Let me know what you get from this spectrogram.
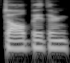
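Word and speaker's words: Dolbadarn: We here dismissed our Cambrian mountaineer, and easily found our way to Dalbet, pronounced Dalburn Castle, situated between the two lakes and now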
